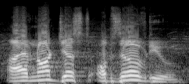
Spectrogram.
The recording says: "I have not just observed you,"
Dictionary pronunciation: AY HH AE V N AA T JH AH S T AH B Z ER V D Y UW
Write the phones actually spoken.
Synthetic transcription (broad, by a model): AY HH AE V N AA T JH AH S T AH B Z ER V D Y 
